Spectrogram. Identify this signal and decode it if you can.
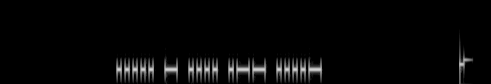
Morse code, heard as a keyed tone, about 31 wpm, 700 Hz. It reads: 5THW4
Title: Five Challenging Letter-Number Combinations 30wpm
